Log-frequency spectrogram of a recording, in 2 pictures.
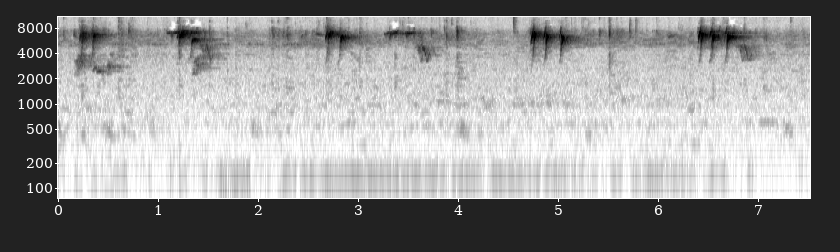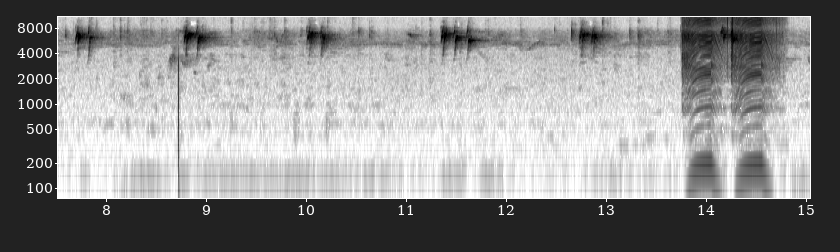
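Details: A group of parakeets give short, thin, high chirps about once a second over a steady low hum, ending in a loud harsh squawk.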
